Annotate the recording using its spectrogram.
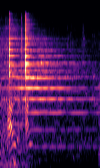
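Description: Boxing ring bell struck near the start, its tone ringing out and fading away.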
